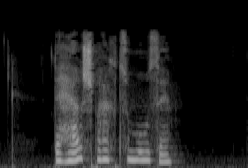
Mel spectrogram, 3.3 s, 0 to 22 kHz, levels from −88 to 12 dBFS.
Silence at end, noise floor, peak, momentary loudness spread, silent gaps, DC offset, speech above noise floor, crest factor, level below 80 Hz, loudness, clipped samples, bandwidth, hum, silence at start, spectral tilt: 1 s; -68 dBFS; -10 dBFS; 11 LU; none; under 0.1%; 41 dB; 20 dB; -54 dBFS; -27 LUFS; under 0.1%; 10.5 kHz; none; 0.75 s; -3.5 dB/octave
